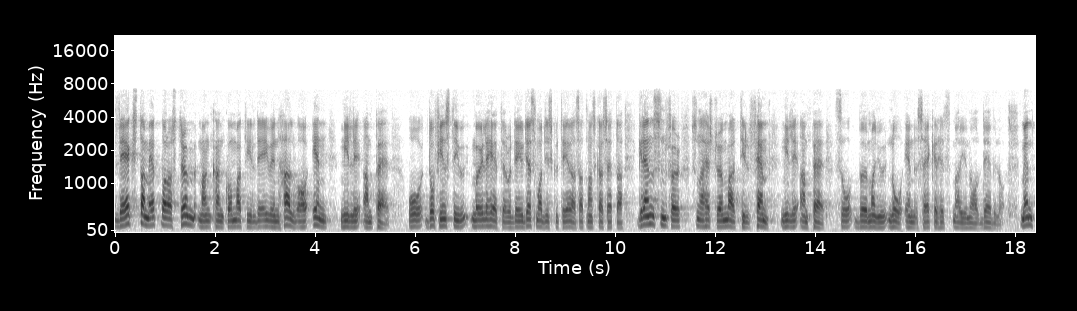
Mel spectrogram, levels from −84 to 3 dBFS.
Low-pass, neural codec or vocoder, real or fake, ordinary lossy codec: 7.2 kHz; none; real; none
